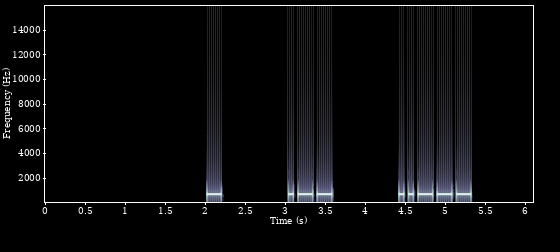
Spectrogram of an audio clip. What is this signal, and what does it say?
Morse code, heard as a keyed tone, about 20 wpm, spaced as for 8 wpm, 700 Hz. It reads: TW2
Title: 121 Lesson 20e - Number 3 - Three Characters 20wpm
